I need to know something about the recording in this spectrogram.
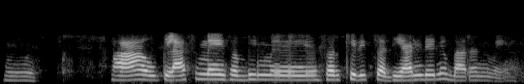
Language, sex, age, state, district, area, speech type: Sindhi, female, 30-45, Gujarat, Junagadh, urban, conversation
